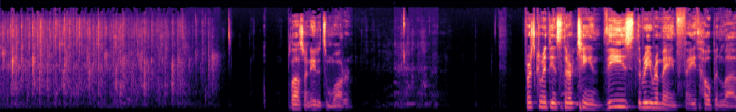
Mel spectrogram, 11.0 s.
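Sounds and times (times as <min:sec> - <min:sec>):
audience clapping: 0:00.0 - 0:03.5
speech: 0:04.4 - 0:05.4, 0:07.9 - 0:11.0
laughter: 0:05.6 - 0:06.8.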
